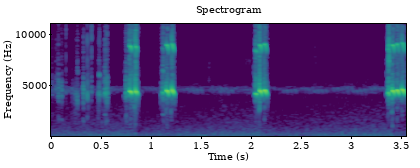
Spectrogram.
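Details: A cricket chirping at night near its burrow in the ground, giving a few scattered high, pulsed chirps with irregular pauses between them, after a brief soft rustle at the start.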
